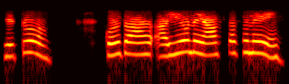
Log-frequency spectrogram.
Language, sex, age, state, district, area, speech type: Bengali, female, 18-30, West Bengal, Murshidabad, rural, conversation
